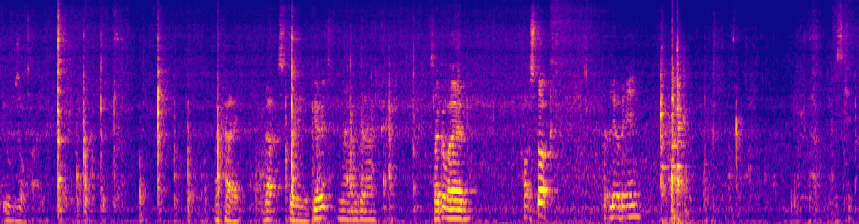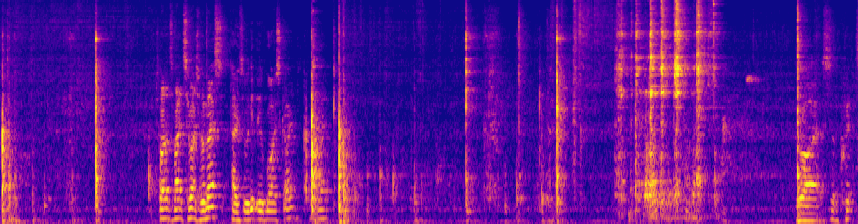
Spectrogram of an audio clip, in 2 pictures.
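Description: A spoon scrapes and clinks against a metal pot.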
